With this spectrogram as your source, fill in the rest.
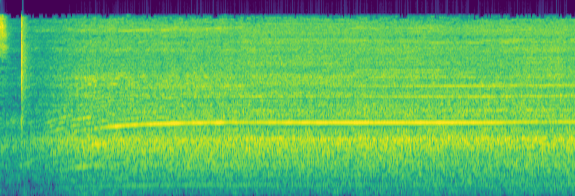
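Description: A heat tool blows hot air onto Thibra thermoplastic being shaped into a cosplay piece. After a sharp click at switch-on, a loud, steady, close whine and rush of air holds at constant strength with no speech.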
